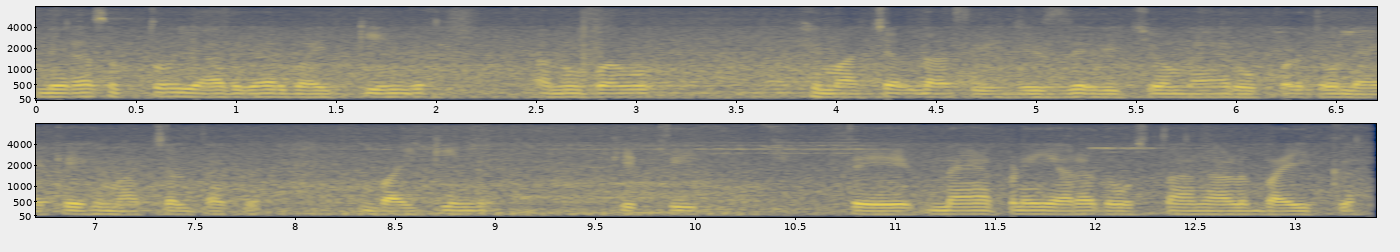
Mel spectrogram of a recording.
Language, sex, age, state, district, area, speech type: Punjabi, male, 18-30, Punjab, Kapurthala, rural, spontaneous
